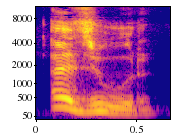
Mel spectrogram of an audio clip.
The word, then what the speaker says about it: adjure: इसका प्रोनाउंसिएशन है अजूर, ADJURE, अजूर।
